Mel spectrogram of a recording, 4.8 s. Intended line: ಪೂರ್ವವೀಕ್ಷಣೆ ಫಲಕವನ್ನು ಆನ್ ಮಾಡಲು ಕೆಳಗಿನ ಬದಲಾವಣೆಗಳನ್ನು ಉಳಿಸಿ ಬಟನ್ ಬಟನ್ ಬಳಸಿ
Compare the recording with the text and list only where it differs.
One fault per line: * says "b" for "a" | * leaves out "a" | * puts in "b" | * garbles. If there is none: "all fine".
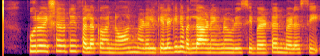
* leaves out "ಬಟನ್"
